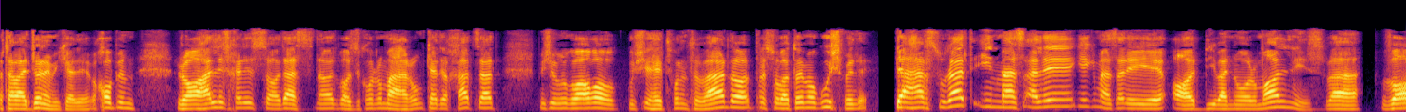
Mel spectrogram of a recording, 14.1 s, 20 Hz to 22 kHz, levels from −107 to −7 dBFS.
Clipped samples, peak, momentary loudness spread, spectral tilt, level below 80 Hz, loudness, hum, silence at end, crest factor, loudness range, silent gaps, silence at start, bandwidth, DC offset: under 0.1%; 0 dBFS; 10 LU; -2 dB/octave; -66 dBFS; -17 LUFS; none; 0 s; 16 dB; 3 LU; 8.78-8.94 s; 0 s; 8 kHz; under 0.1%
